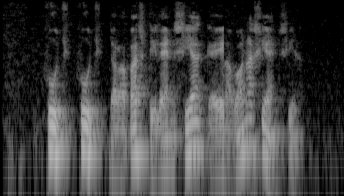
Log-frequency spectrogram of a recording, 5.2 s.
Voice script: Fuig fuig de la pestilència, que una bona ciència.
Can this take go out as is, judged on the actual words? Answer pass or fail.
pass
